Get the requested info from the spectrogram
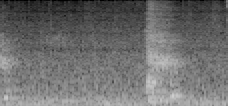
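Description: A man coughing: one short cough right at the start and another about one and a half seconds in, over a low steady room hum.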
